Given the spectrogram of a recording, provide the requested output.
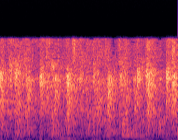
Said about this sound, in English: Thank you. Round of applause for the panel.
